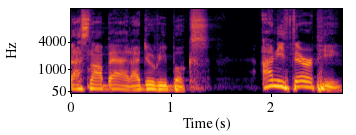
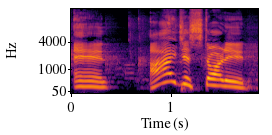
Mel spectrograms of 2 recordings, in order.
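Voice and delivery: usual speaking voice

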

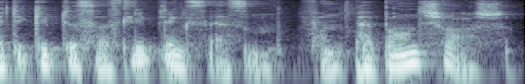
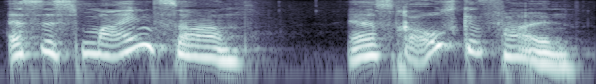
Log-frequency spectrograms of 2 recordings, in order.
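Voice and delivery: put-on a little girl amazed at her tooth; excited little piglet; 13 semitones higher, 5 dB louder than usual. A narrator's reading. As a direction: Pepper tells Mama her tooth fell out, high and loud. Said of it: "ruft Pepper".

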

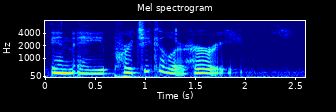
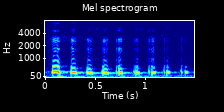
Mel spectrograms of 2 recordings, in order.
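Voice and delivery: a short, louder laugh; loud amused laugh; 7 dB louder than usual. Acted. Laughing at the guest's flustered reaction. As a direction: laugh out, delighted.

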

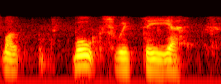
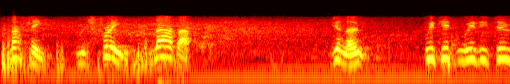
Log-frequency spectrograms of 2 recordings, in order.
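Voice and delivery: high, loud and delighted; excited; 7 semitones higher, 4 dB louder than usual. Real, not acted. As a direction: gush with real relief. Relieved, treatment free.

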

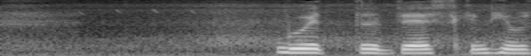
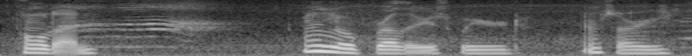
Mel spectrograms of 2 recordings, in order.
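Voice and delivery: normal talking voice

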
